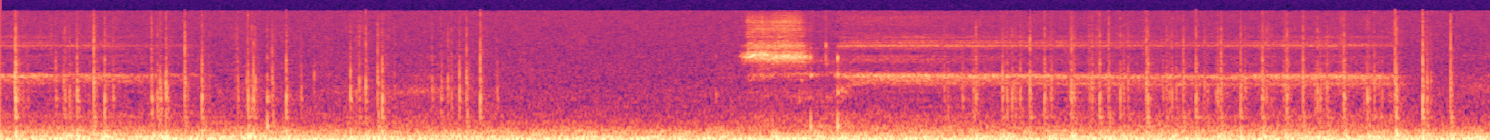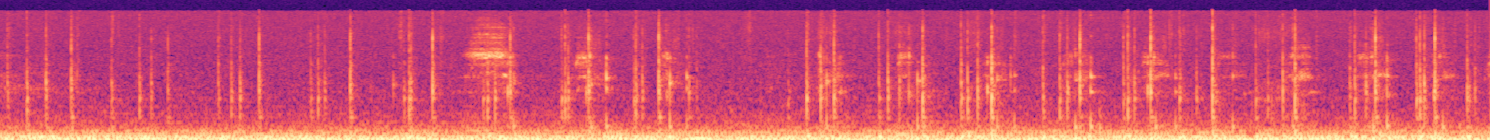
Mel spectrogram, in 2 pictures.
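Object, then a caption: Plastic trigger spray bottle. Fingertips and short nails tap quickly and gently on a hollow, medium-size OxiClean plastic trigger spray bottle held in both hands, its liquid contents not visible. The result is a dense run of quiet, dry clicks and ticks over a steady low rumble. A brief bright tone appears around four seconds, followed by a faint sustained hum for a few seconds, and another brief bright tone comes near ten seconds.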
